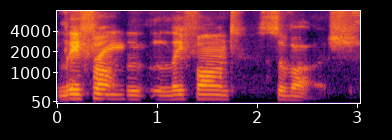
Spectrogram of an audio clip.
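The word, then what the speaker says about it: L'Enfant Sauvage: It's La Infante Save. I think it's the brown one that it looks like. – Le Font Sauvage. – Sauvage. Okay, yeah.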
